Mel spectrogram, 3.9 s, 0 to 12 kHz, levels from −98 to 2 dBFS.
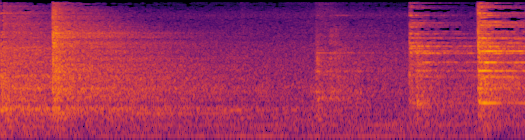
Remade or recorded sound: recorded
